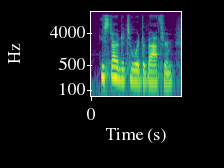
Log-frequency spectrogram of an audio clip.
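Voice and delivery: usual speaking voice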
